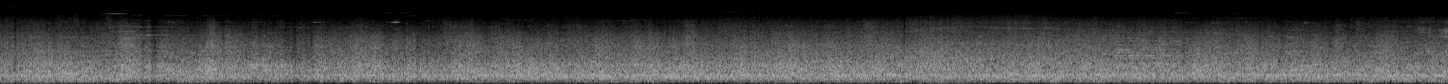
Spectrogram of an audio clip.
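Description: Loud, steady city din: a continuous rumble with scattered rattling clicks, close to the sound of a train running on rails.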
